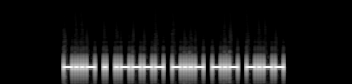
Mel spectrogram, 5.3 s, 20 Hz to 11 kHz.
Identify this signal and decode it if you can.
Morse code, heard as a keyed tone, about 28 wpm, 700 Hz. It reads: XE1XKY
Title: DXCC-100 Call Signs - 6 Characters - Repeated 3x - 28wpm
